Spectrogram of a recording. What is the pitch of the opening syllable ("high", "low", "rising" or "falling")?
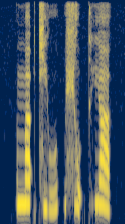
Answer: high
